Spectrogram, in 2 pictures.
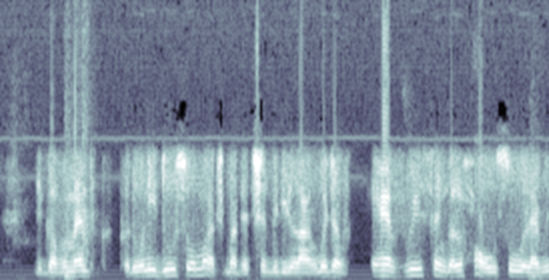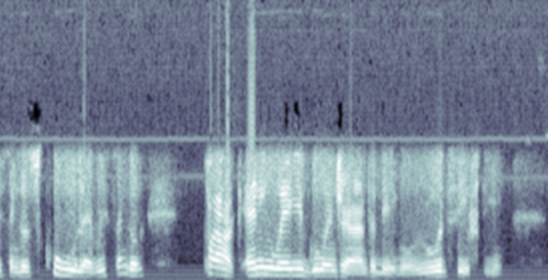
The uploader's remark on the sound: we take more calls from the audience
